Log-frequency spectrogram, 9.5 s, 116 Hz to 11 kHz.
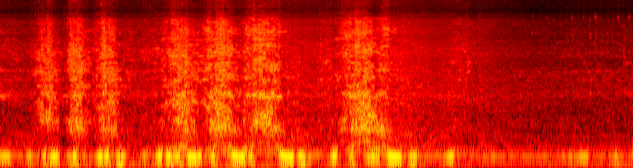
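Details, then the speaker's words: Yamaha Mio GT scooter that would not start, fuel pump pressure checked (should be 40 psi, about 20 measured): engine catches and holds steady idle, short throttle blips rise and settle cleanly; now running normally. "Oke, di sini motornya sudah bisa nyala atau bisa hidup ya."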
